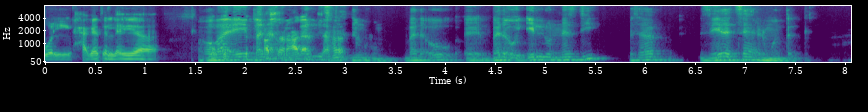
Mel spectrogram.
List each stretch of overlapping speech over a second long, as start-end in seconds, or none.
1.6-3.0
